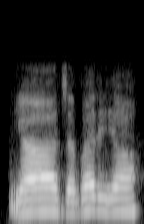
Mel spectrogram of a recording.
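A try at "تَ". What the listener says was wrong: ইয়া নয়, তা দিয়ে শুরু, ইয়া বলছেন লাস্ট যেটা মার্ক করা আছে, 4 নম্বর পড়াটি।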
